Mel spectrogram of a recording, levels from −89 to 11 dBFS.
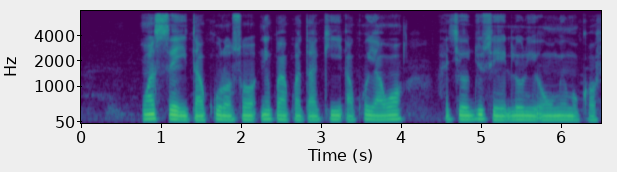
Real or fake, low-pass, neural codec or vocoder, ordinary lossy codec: real; 7.2 kHz; none; none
